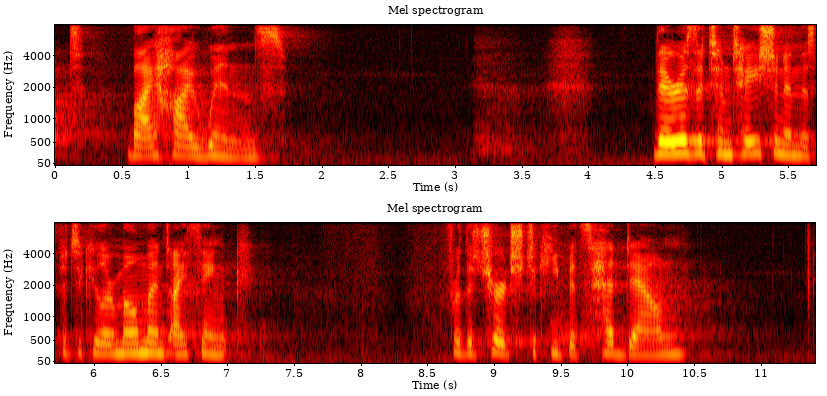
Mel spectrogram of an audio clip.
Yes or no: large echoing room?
yes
